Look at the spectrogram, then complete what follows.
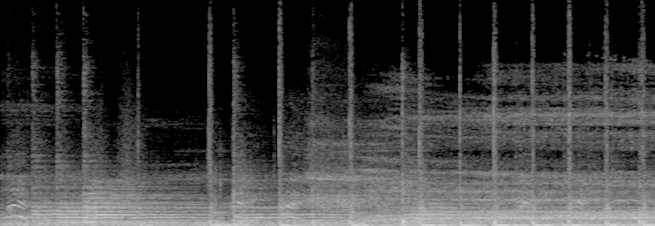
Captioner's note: drum beating; voices chanting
